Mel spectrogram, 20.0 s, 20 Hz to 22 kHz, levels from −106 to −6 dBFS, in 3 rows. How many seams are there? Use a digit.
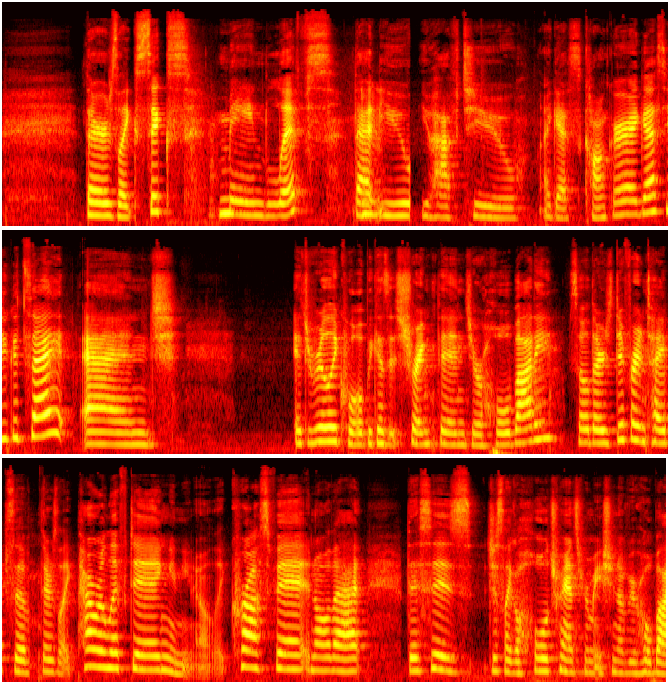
2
